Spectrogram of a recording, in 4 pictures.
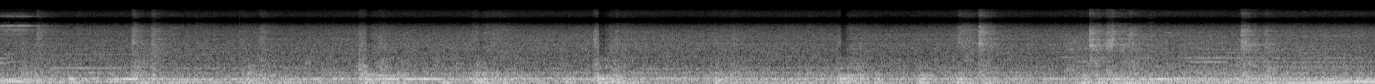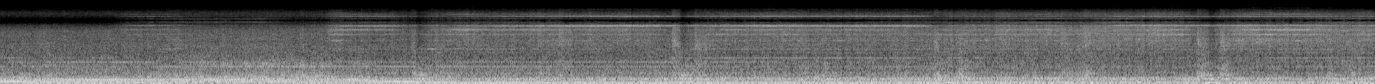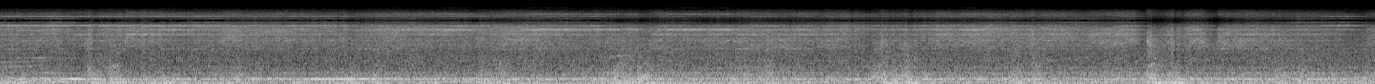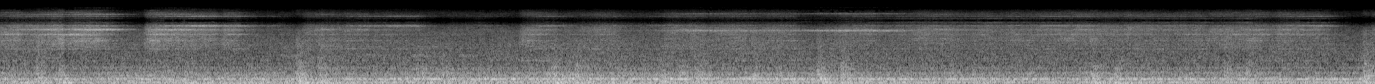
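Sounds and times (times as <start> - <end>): wheels rumbling on rail: 0.0 - 55.0
diesel engine droning: 11.5 - 31.3
wheel flange squeal: 14.5 - 54.7.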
